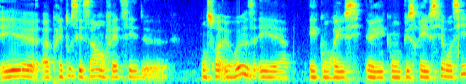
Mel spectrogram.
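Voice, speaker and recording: A woman speaks very slowly in a fairly low pitch with fairly even intonation. Her voice is somewhat breathy. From Republic of the Congo, then France from about age 11. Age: 30s. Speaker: fashion brand founder. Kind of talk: interview testimony. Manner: hesitant, many fillers.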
